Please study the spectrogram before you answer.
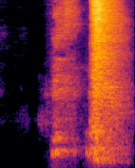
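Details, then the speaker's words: A single sneeze in a small quiet room during a math class recording: a short voiced intake, then a loud, hissing, explosive burst that fades quickly. "Bless you. You're going to be sneezing so many times. People are going to rewind this and then play it back just to hear you sneeze over and over and over."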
